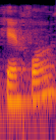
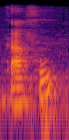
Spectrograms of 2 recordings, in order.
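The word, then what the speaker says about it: Carrefour: nestle tesco kafu kfc some some some people pronounce it careful some kafu kfc and mcdonald's we have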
